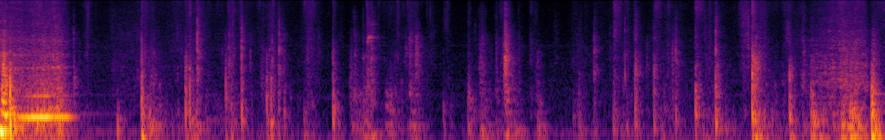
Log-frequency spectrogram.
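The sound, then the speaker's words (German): The front door of a house being opened, heard as a low rumbling thud at the start and then many scattered clicks, knocks and soft thumps of moderate loudness over several seconds. “Ich muss dem Telekom-Typen die Haustür aufmachen, weil mein WLAN zurzeit spinnt.”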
